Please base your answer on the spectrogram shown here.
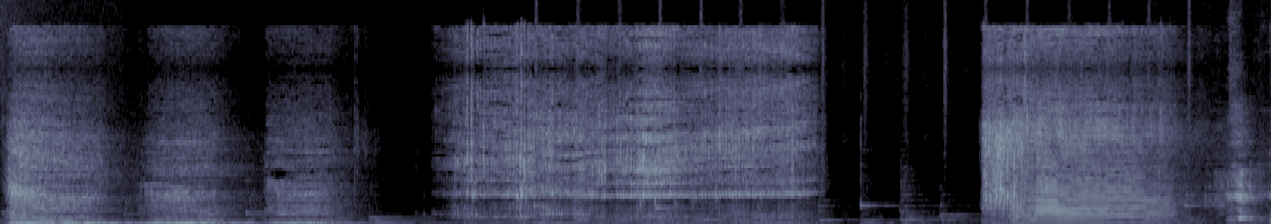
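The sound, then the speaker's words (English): Walrus vocalizations above water: deep rumbling grunts and growls, a burst of raspy buzzing, then a rising, wavering bellow, loud with no talking. “Those unbelievable sounds, all made by, yep, walruses.”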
